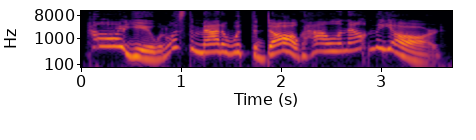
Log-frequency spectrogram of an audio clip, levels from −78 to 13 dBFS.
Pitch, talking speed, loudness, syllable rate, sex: 295 Hz, 240 wpm, -17 LUFS, 7.2 syllables/s, female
